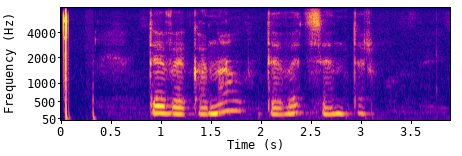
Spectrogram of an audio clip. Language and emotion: Russian, sad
